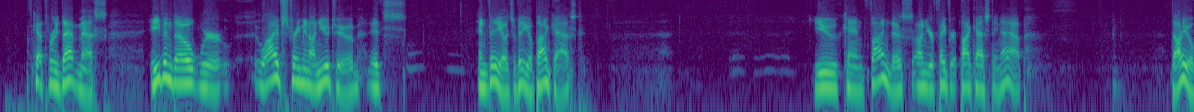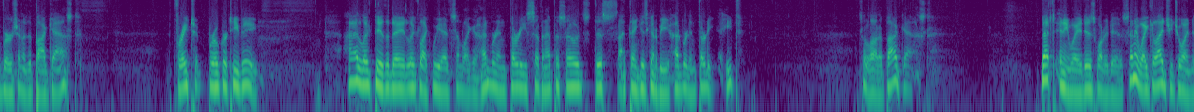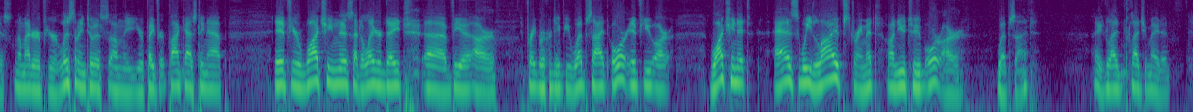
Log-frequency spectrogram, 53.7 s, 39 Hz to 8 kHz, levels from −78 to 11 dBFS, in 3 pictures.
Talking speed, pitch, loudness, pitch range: 140 wpm, 125 Hz, -19 LUFS, 115-140 Hz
